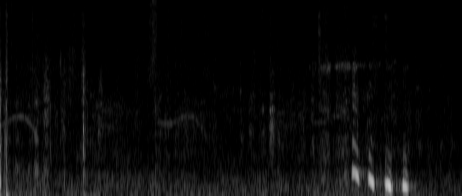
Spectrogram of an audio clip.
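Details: Dog, possibly a puppy, giving four short, falling whimpers in quick succession near the end, after a stretch of faint background noise with a few soft tones.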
